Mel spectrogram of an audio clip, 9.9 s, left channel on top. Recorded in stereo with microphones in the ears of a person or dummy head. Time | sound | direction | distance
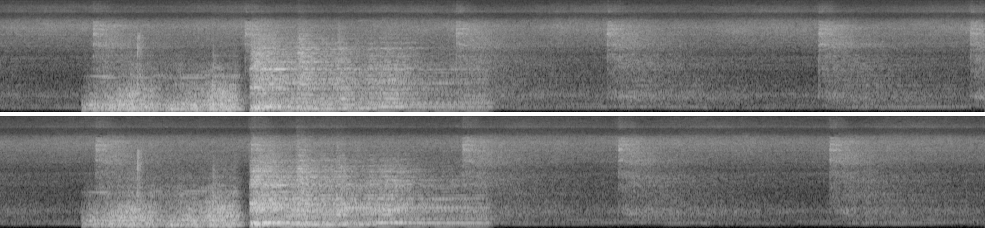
0.8 | snoring | 15° right (ahead or behind) | 0.9 m
2.5 | knocking | 45° right (ahead or behind) | 2.5 m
